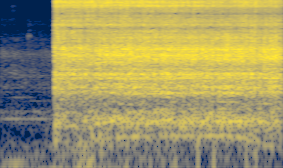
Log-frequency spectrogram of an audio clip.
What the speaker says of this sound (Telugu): అంతలోపు మనం ఈ మసాలా మిక్సీ చేసుకుందాము.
